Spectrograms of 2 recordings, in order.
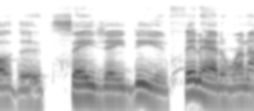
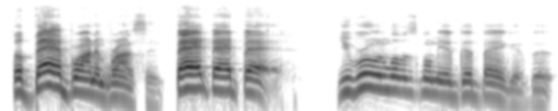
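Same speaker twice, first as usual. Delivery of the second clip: usual speaking voice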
